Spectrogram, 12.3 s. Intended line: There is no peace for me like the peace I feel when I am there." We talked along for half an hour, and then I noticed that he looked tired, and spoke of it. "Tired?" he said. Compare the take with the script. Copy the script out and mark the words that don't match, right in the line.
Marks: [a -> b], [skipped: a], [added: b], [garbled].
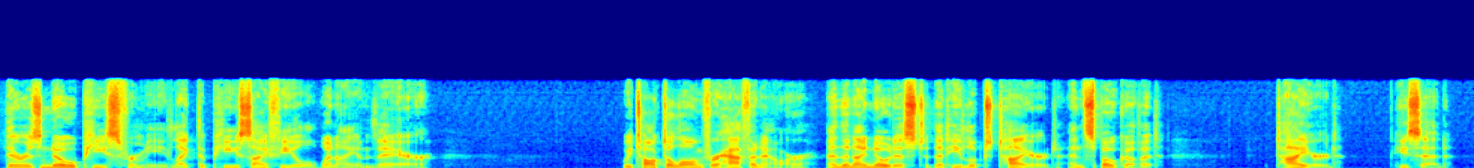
There is no peace for me like the peace I feel when I am there." We talked along for half an hour, and then I noticed that he looked tired, and spoke of it. "Tired?" he said.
